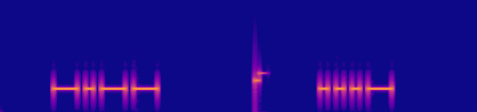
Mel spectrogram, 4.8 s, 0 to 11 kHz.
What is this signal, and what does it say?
Morse code, heard as a keyed tone, about 15 wpm, 700 Hz. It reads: Y V
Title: Single Letters - Rapid-Fire 15wpm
